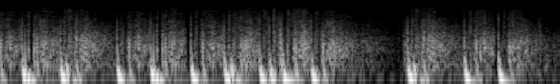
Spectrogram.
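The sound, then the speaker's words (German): Red and white fireworks, in SC Freiburg's colours, explode at the inauguration of the new Europa-Park Stadion in Freiburg, in a rapid, loud barrage of sharp bangs and crackles, dozens of bursts firing in quick succession with a brief pause before the volley resumes. “Mit einem Feuerwerk in Rot und Weiß, den Farben des SC Freiburg und einer Show des Europapark wurde das neue Europaparkstadion eingeweiht.”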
